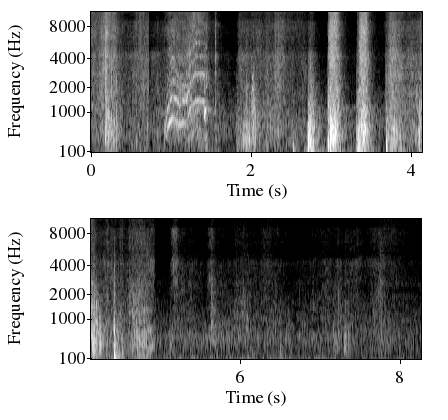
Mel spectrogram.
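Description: Bedding rustles as hands smooth and pat a pillow.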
